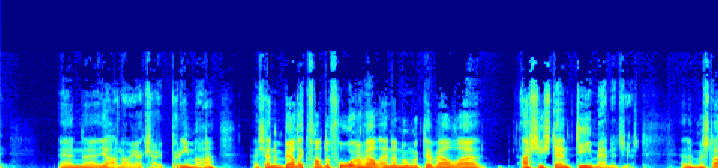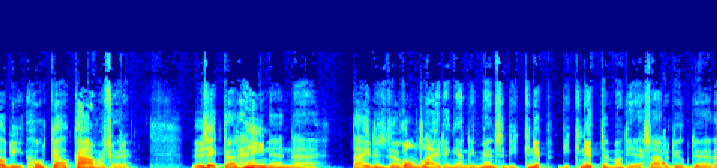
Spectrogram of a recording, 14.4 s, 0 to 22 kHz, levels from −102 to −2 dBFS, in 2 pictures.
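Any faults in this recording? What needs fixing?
A short glitch breaks into the speech from 8.27 to 8.33 s and again from 13.76 to 13.84 s, the signature of damaged data in a compressed stream: corrupted bytes in those frames leave the decoder misreading them and losing sync until the next valid frame header. Protect the file or stream with checksums on storage and transfer so damaged frames are caught and re-sent rather than decoded.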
